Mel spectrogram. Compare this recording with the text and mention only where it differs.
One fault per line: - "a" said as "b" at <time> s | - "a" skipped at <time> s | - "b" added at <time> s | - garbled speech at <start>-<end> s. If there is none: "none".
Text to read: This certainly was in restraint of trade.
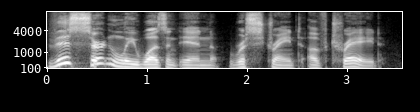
- "was" said as "wasn't" at 0.9 s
